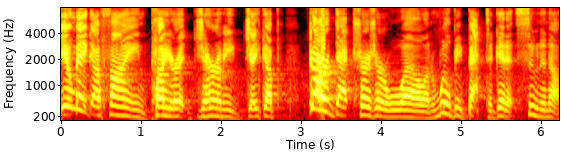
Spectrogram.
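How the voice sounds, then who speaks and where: Against a quiet background, a woman bellows in a put-on character voice at a medium pitch and a moderate pace. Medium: read story. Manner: bellowing, piratey slang.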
